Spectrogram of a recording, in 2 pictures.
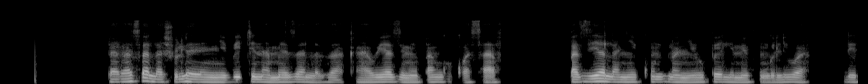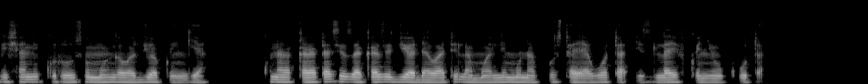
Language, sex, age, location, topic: Swahili, male, 18-24, Kisumu, education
